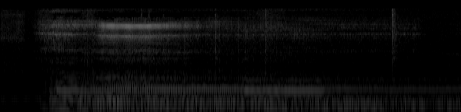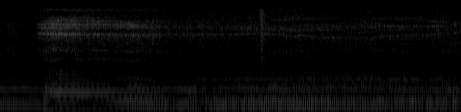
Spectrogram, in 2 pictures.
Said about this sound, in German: Wir machen nochmal einen brummenden Ton beim Ausatmen.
